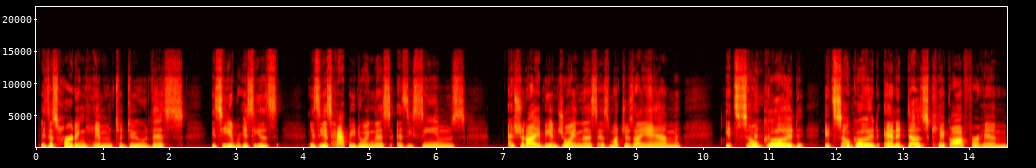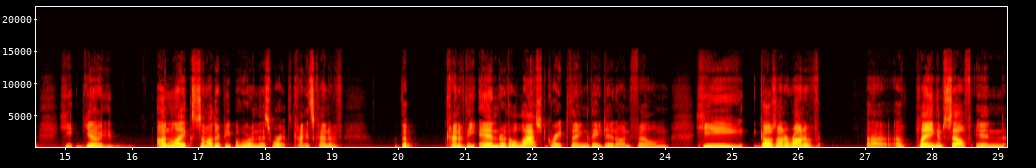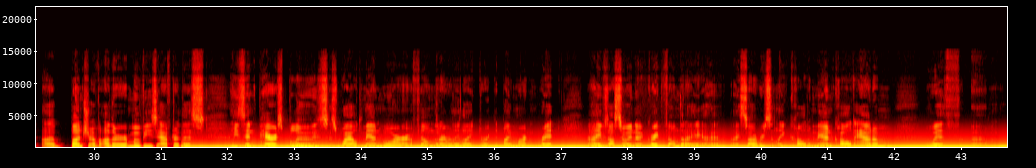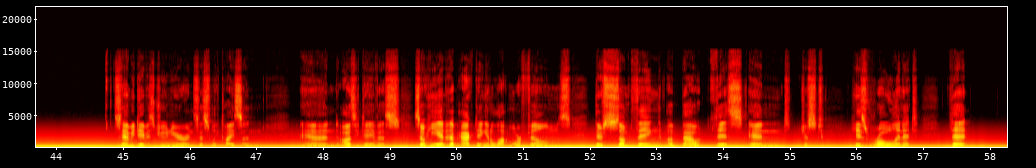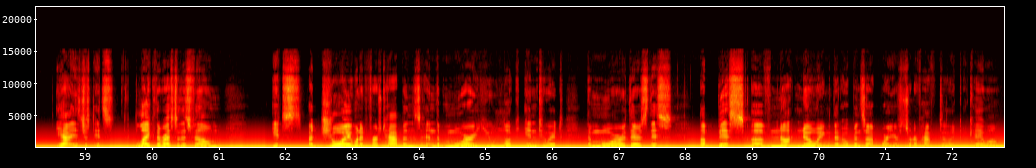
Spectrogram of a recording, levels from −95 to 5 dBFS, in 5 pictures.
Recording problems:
electrical hum; loud; from 31 s on; 60 Hz, 6 dB below the speech

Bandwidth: 15 kHz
